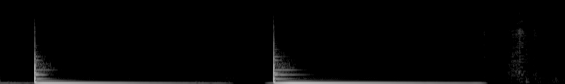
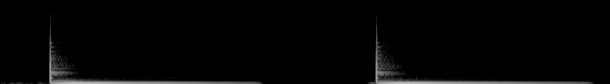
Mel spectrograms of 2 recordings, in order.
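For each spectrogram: First: Two knocks on a thin spruce board give a papery, muffled thud that dies quickly: a dead soundboard blank. Second: Two knocks on a spruce soundboard blank, each leaving a deep boom that rings on for about two seconds.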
